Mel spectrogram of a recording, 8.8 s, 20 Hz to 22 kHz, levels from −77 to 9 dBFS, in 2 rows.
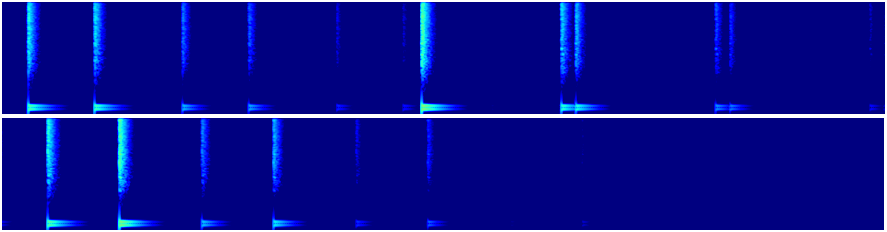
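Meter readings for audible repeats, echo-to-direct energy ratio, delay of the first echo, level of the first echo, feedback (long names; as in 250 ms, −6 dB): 2, −11.0 dB, 771 ms, −11.5 dB, 24%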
